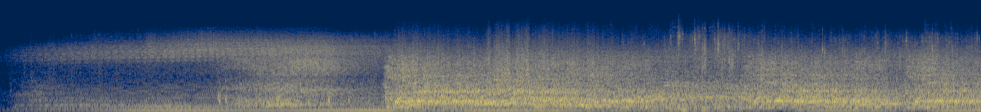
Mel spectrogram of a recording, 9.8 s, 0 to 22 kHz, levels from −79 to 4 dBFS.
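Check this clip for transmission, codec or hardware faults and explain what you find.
Nothing stood out on listening that would point to a problem in how the audio was sent, encoded or recorded.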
